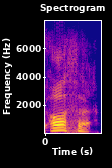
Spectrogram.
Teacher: you can hear even though there's two r's there it's not pronounced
